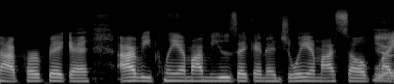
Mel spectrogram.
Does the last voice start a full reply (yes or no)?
no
